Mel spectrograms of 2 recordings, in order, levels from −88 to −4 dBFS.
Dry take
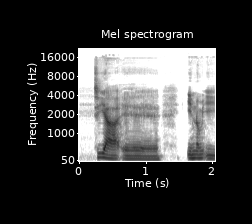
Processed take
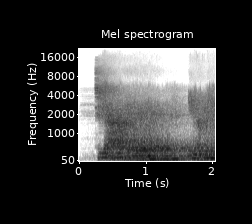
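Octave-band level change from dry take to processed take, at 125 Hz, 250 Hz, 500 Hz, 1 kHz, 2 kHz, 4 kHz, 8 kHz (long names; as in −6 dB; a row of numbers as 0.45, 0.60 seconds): +9.5 dB, +9.0 dB, +7.5 dB, +3.5 dB, +3.5 dB, +4.0 dB, can't be measured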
